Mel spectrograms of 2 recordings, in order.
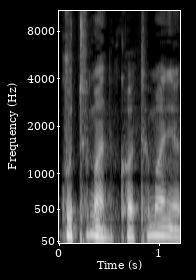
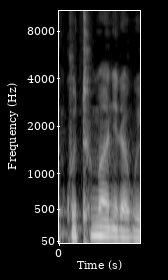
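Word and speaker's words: Guttmann: 이제 거트만이라고 되는데 구트만이라고 읽죠.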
